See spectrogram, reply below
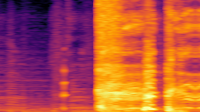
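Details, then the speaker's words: Two harsh cough bursts from an adult with a cold, after a quiet start, with faint background music. "I'm so sorry, I'm coughing in your ear."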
